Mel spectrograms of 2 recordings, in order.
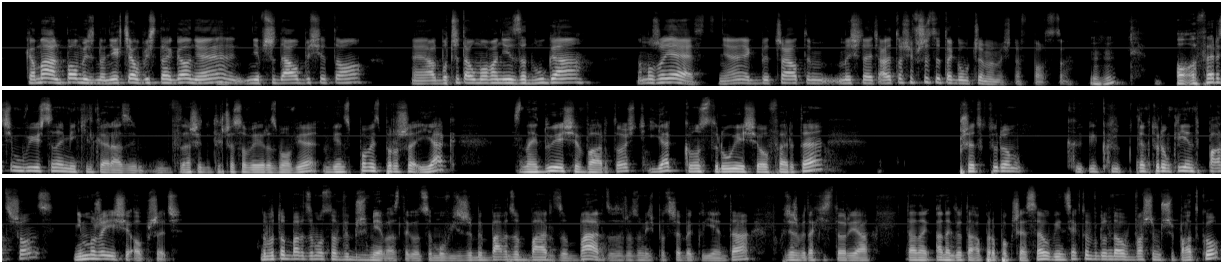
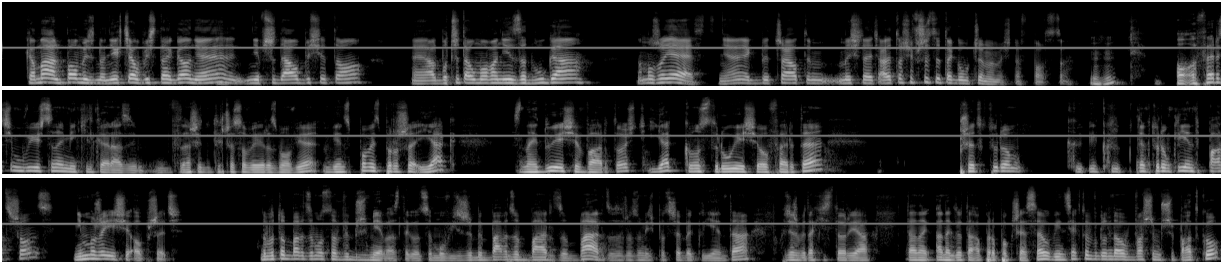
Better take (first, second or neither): first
